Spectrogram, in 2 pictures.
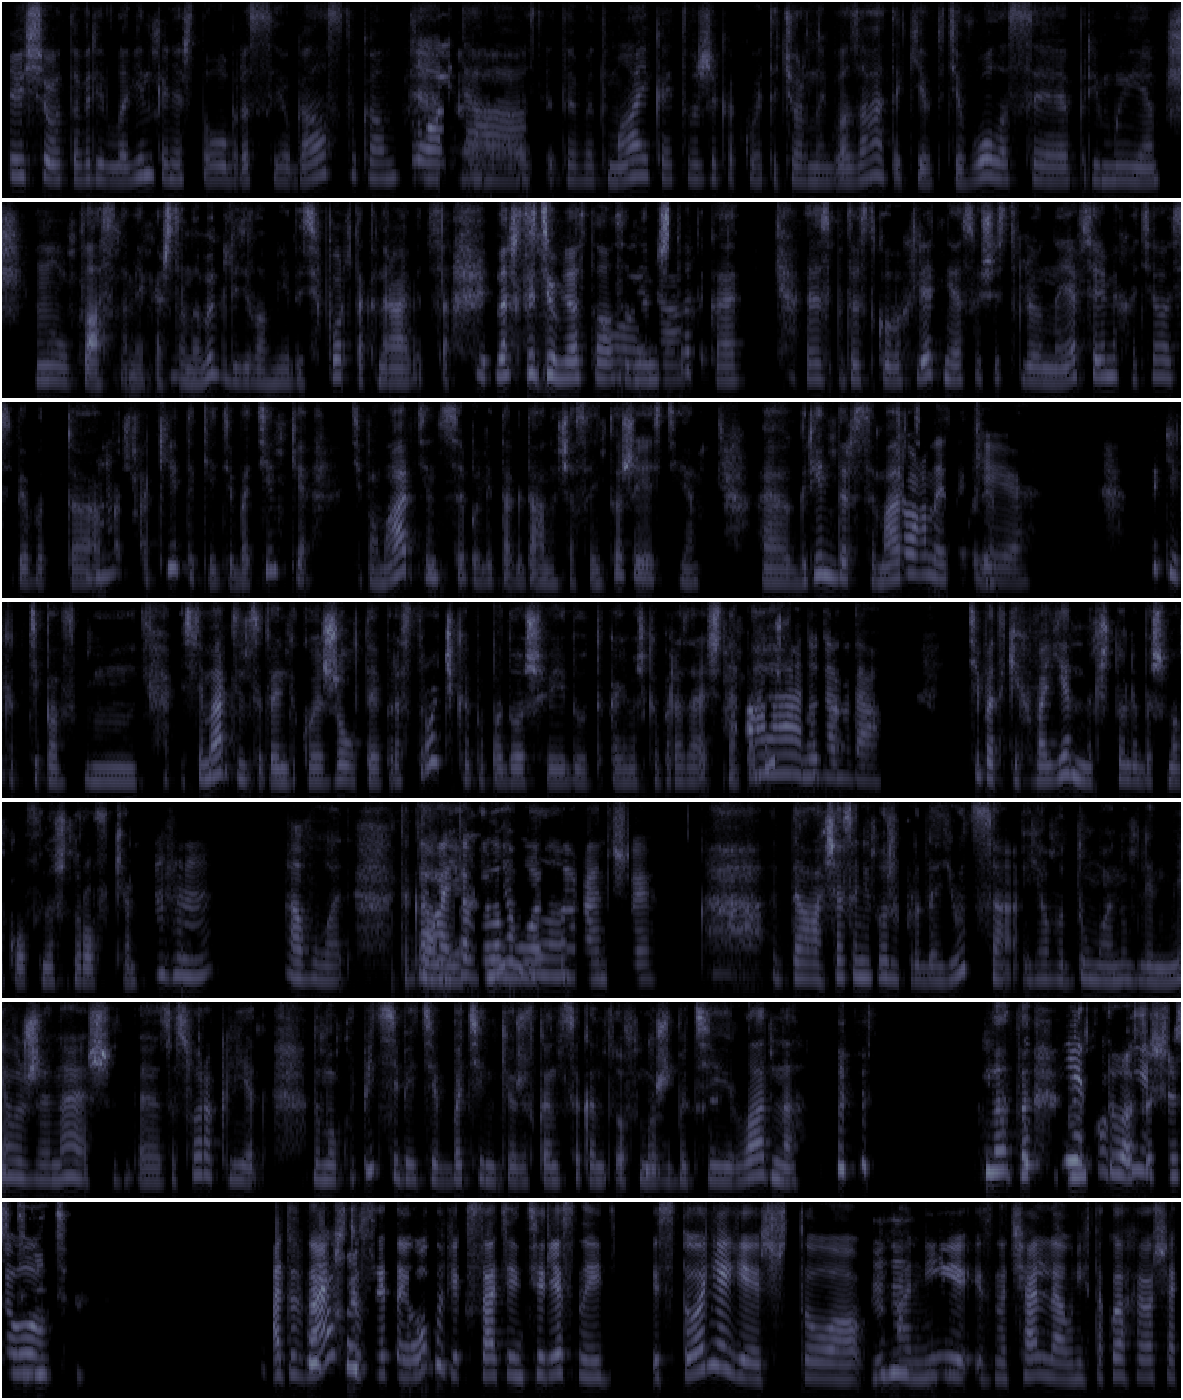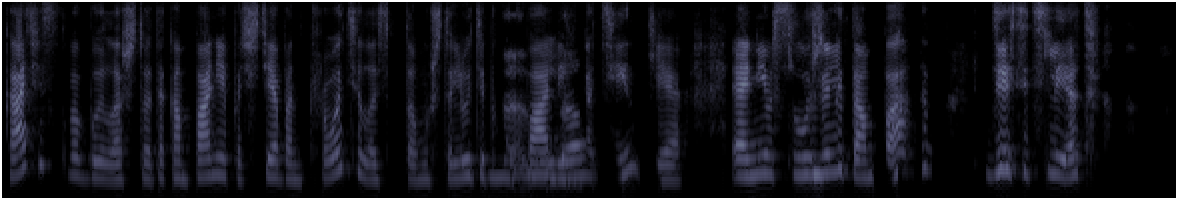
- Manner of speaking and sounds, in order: laughing while speaking: "кстати"; other noise; laugh; chuckle; laughing while speaking: "десять лет"
- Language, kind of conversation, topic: Russian, podcast, Как менялся твой вкус с подростковых лет?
